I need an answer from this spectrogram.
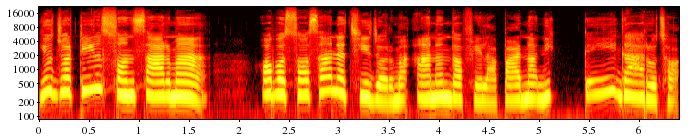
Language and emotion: Nepali, sad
